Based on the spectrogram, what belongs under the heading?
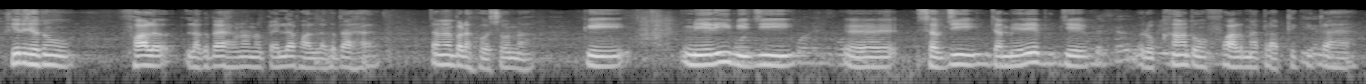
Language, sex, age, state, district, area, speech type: Punjabi, male, 45-60, Punjab, Pathankot, rural, spontaneous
